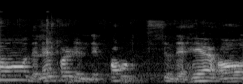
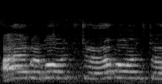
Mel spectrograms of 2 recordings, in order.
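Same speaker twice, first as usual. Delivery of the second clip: high, louder monster declaration; booming monster; 11 semitones higher, 5 dB louder than usual. Acted. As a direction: boom it like a storybook monster. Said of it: "came the voice".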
